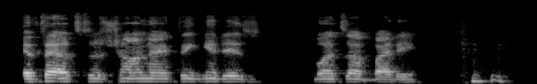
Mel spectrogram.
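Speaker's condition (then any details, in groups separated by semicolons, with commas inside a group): Toxic leukoencephalopathy, locked-in syndrome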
